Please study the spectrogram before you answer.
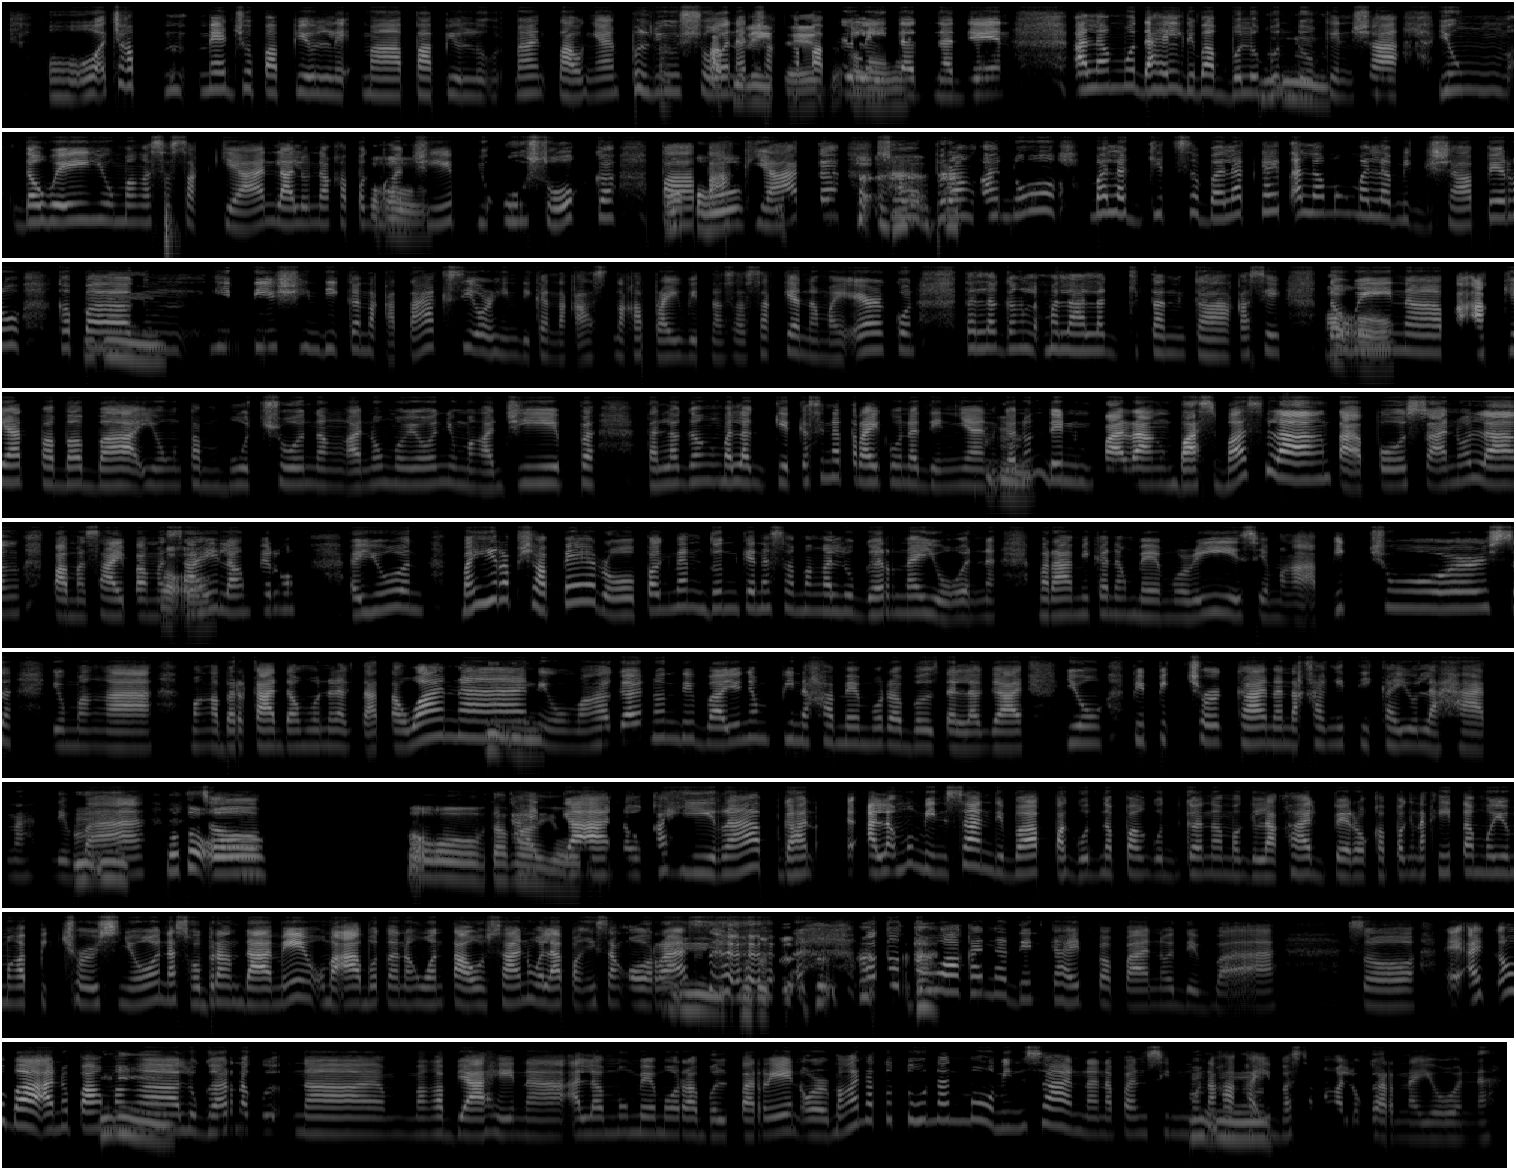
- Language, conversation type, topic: Filipino, unstructured, Ano ang mga kuwentong gusto mong ibahagi tungkol sa iyong mga paglalakbay?
- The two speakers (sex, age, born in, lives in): female, 25-29, Philippines, Philippines; male, 25-29, Philippines, Philippines
- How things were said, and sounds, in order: other background noise; tapping; chuckle; laugh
